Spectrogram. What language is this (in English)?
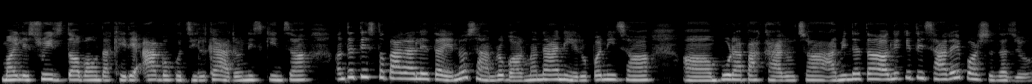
Nepali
